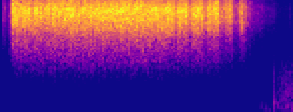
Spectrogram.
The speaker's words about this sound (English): Panic. What was that? I knew I had heard that sound before, but I wasn't sure this would be happening to me. I slowly turned around, and within milliseconds, I realized that it was the sound of a rattlesnake rattling.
